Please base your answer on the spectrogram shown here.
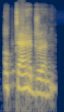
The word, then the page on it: octahedron: Indian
